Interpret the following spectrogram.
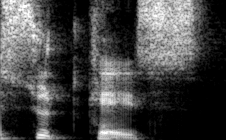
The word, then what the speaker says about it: suitcase: Huruf e di sini tidak dibaca, bukan " sweet" tetapi "suitcase."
